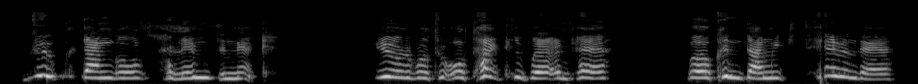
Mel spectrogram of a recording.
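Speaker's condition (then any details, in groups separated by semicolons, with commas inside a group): Cerebral palsy; from birth, affects limbs and neck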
